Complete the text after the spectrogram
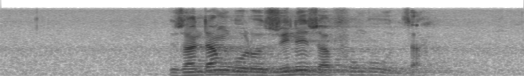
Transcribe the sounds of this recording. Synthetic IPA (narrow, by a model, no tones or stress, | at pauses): zʷandʼaŋɡuɺɔzʷinɛzʷafuŋɡuːd͡za̰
